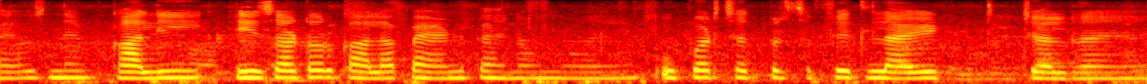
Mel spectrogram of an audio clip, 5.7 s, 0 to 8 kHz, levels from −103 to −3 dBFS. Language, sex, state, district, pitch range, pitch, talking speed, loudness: Hindi, female, Uttar Pradesh, Etah, 215-240 Hz, 230 Hz, 190 wpm, -30 LUFS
